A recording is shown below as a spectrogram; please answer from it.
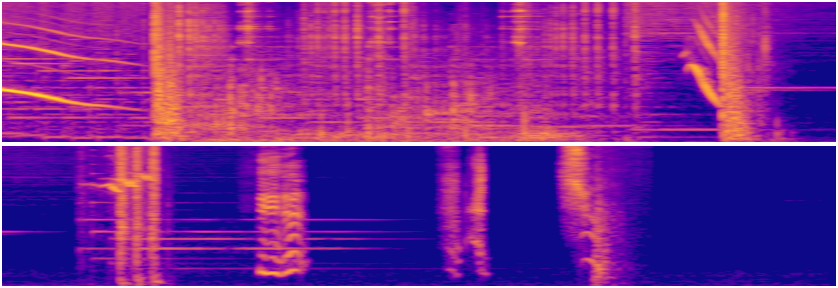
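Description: Cartoon sound effects: a falling whistle ends in a heavy thud about a second in as the cake lands, followed by a rumble lasting a couple of seconds. Then come several short swooping whooshes with brief tones.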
